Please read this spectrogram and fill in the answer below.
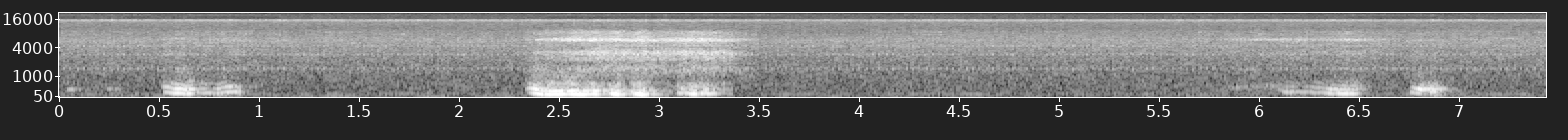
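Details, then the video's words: Tihon the cat, deep asleep and dreaming, makes uneven snorts and a louder rattling snore in the middle, short wheezy puffs around it, low and breathy, indoors with a faint steady hum. "Кот Тихон храпит и куда-то бежит во сне"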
